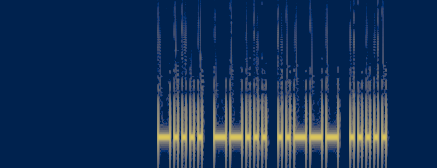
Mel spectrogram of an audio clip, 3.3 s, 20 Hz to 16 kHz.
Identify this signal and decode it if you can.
Morse code, heard as a keyed tone, about 40 wpm, 700 Hz. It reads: 6725
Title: Numbers - 4-Digit 40wpm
